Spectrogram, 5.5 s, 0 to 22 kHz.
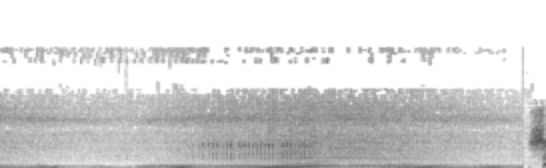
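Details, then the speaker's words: Toyota MR2 Spyder 1ZZ-FE, still runs and drives fine: a dull knock follows the revs as they climb and fall; suspected worn rod bearings, some metal shavings found in the oil filter, not confirmed. "we started hearing this weird noise coming from the engine didn't really think much of it it got slightly worse so I started doing some investigating on it and uh I think we can bet that it is the rod bearings"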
